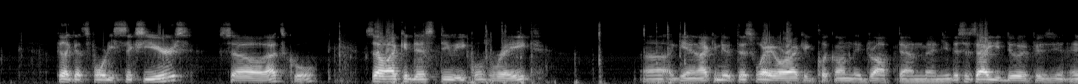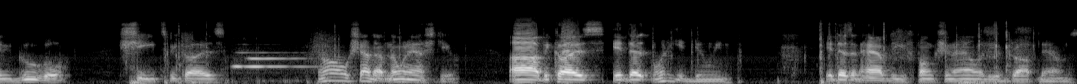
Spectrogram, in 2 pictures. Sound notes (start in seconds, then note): 13.1 chime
